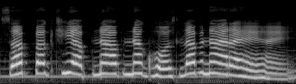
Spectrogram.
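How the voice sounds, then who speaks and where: A woman voices a little female bird in a children's cartoon. The voice is extremely high and childlike, plain-spoken, with music clearly playing behind it. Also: a little slow. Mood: bossy, scheming. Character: small female cartoon birds, wives and mothers. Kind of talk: children's animated moral story dialogue.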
